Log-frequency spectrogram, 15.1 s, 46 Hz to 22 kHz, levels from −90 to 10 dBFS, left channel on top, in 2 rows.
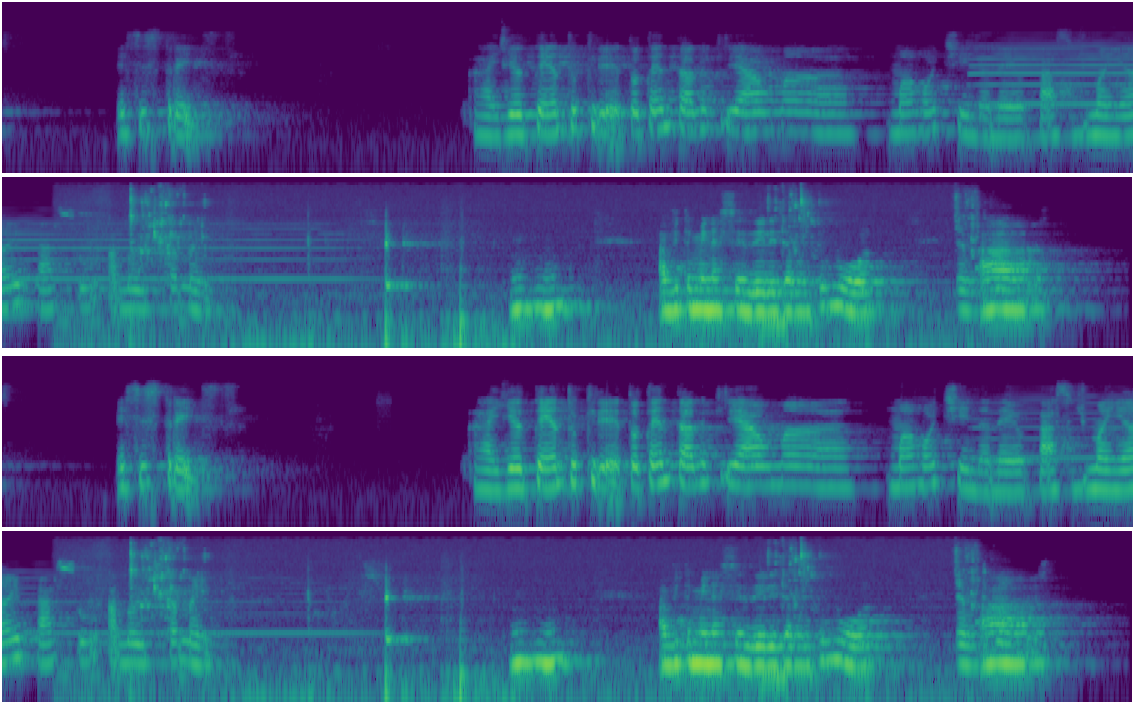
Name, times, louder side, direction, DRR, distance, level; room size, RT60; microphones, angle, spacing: voice 1, 0.8-1.4 3.1-9.0 10.0-10.1 13.9-14.5, right 4 dB, 55° right, 12 dB, 0.4 m, -31 dB
Wind instrument woodwind instrument, 6.4-10.2, left 4 dB, 70° left, 3.2 m, -47 dB
sound 1, 7.9-14.1, right 1 dB, ahead, 0.5 m, -37 dB
voice 2, 10.9-11.3 11.9-13.4 14.0-14.5, right 1 dB, 25° left, 8 dB, 0.9 m, -22 dB
23.5 x 21.0 x 2.9 m, 1.1 s
head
